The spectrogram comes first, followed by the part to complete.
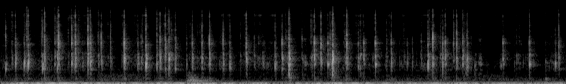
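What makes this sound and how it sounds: Steady two-handed fingertip typing on a compact white plastic RGB mechanical keyboard produces a rapid, continuous run of crisp clacks. The clacks center around 1.2 kHz and have short, dry decays, over a constant low hum.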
